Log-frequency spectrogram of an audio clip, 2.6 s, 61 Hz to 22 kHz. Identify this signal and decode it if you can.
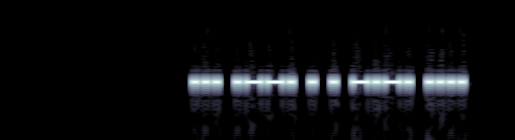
Morse code, heard as a keyed tone, about 43 wpm, 700 Hz. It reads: SPEECH
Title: Six Letter Words - 45wpm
